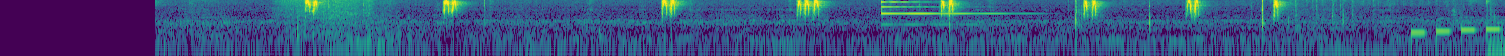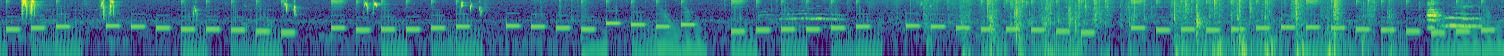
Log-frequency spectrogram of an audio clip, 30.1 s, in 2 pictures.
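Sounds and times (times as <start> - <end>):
held pitched tone: 14.1 - 30.0
light background music: 14.1 - 30.0.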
